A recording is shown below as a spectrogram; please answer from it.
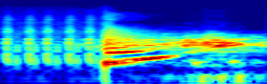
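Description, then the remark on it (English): A rapid string of short, punchy retro video game cannon blasts fires in quick succession, then ends in one loud booming shot with a descending, ringing tail, all without any talking. “There was the second cannon.”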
